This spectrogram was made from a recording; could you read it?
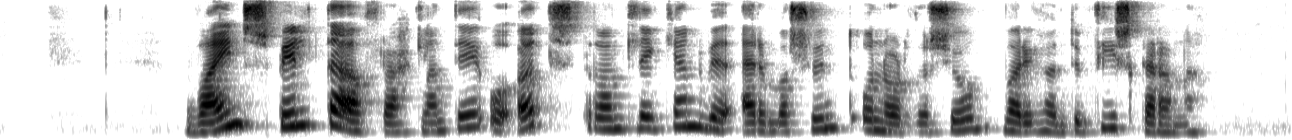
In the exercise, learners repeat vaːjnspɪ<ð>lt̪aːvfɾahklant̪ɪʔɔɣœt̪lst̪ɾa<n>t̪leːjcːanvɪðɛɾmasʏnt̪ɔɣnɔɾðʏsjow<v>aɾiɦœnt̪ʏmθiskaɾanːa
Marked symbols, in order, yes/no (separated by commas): no, yes, yes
